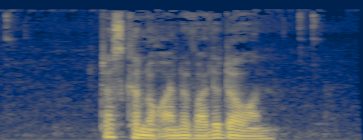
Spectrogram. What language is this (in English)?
German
